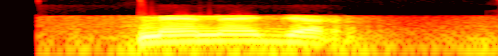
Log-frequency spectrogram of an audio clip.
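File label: "menejer", Indonesian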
